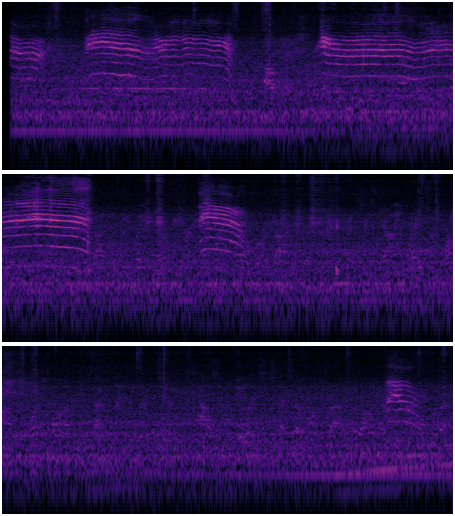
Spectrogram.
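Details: Several noisy Siamese kittens complain at being kept off the kitchen counter, indoors. Loud, wavering, harmonic meows come in bursts, some long and rising then falling, with a final short meow near the end and a low steady hum underneath.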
